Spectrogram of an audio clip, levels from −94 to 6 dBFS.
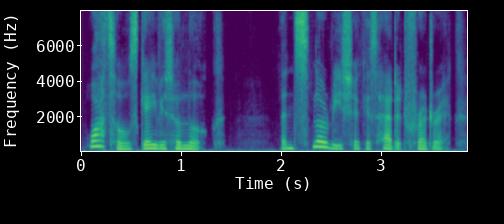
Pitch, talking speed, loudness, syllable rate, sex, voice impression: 200 Hz, 185 wpm, -20 LUFS, 5.0 syllables/s, female, feminine, adult-like, relaxed, bright, soft, raspy, intellectual, calm, friendly, reassuring, elegant, kind, modest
